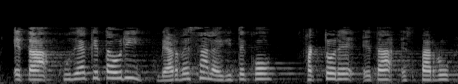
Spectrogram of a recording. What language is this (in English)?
Basque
